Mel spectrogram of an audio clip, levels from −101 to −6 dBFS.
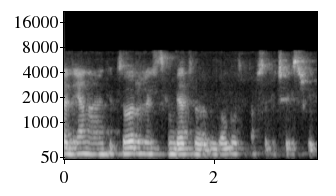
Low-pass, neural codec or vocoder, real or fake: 7.2 kHz; vocoder, 44.1 kHz, 80 mel bands, Vocos; fake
